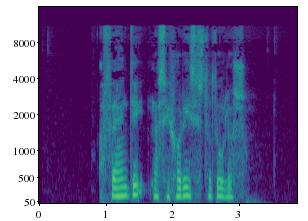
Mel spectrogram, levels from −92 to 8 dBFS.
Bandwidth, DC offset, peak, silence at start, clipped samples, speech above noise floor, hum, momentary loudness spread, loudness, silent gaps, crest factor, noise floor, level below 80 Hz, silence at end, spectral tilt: 11.5 kHz; under 0.1%; -8 dBFS; 0.9 s; under 0.1%; 52 dB; none; 10 LU; -24 LUFS; none; 18 dB; -76 dBFS; -60 dBFS; 0.75 s; -5 dB/octave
